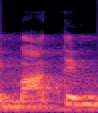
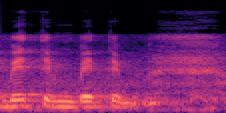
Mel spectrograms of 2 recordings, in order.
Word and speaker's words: Betim: I'm not pronouncing it right, Batim in Goa. Betim, I say Batim, but then when Goan say Betim.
